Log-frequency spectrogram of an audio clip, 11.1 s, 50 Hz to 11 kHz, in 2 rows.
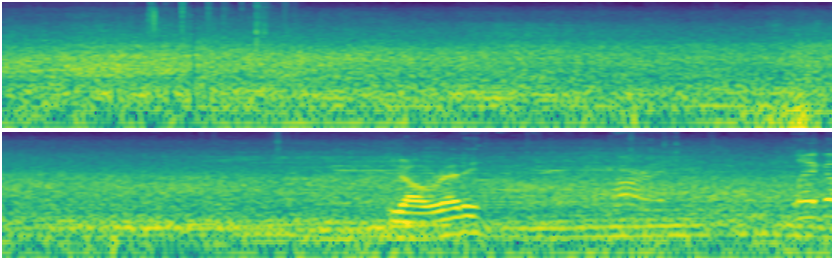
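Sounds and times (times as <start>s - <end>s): low rumbling outdoor noise: 0.0s - 11.0s.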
